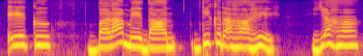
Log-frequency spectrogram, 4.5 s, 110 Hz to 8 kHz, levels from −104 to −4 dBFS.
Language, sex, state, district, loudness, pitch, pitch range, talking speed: Hindi, female, Madhya Pradesh, Bhopal, -12 LUFS, 230 Hz, 210-255 Hz, 90 wpm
